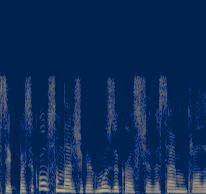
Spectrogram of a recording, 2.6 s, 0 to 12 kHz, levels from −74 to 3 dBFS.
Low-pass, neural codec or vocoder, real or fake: 7.2 kHz; codec, 16 kHz, 2 kbps, X-Codec, WavLM features, trained on Multilingual LibriSpeech; fake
